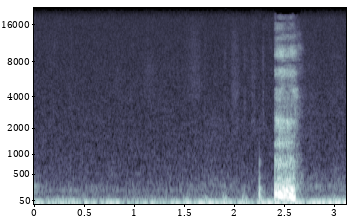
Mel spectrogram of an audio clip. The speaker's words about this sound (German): Hast du es gehört? Ih, was, was, röchelst du denn da hoch? Ganz tief. Ganz viele Haare.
